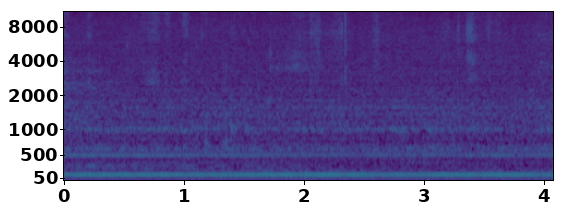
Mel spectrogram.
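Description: Steady low electrical hum of the room, with faint rustling and scratching as ribbon and a paper flag on a stick are handled; no clear scissor snip.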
